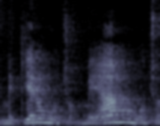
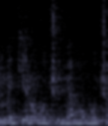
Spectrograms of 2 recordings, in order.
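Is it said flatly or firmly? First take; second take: firmly; flatly. First: It is said firmly, with strong feeling. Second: It is said flatly, without feeling.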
